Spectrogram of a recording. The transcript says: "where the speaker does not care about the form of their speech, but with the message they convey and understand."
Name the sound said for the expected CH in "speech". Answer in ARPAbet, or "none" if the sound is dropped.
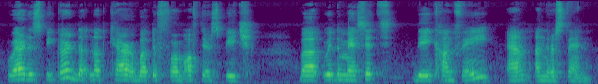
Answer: CH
